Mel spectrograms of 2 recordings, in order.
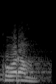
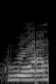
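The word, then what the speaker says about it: quorum: इसका प्रोनाउंसिएशन होता है कोरम, क्वोरम नहीं होता, ठीक है, इट्स कोरम।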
